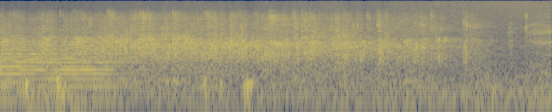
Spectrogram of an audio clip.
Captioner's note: audience applauding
